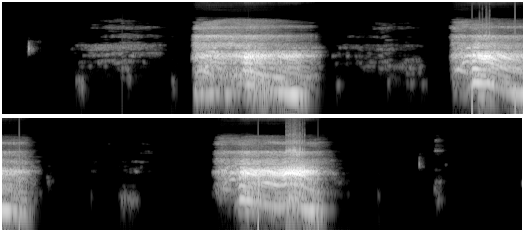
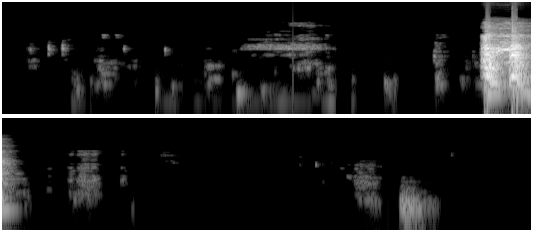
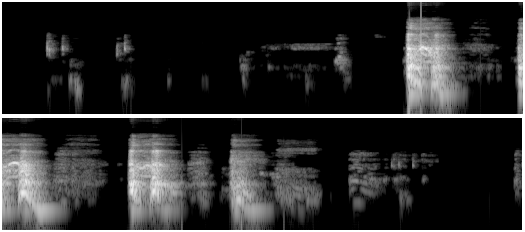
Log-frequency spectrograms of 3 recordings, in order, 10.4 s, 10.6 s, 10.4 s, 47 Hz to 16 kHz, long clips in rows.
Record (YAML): exhalation_length: 10.4 s
exhalation_amplitude: 32768
exhalation_signal_mean_std_ratio: 0.39
cough_length: 10.6 s
cough_amplitude: 32766
cough_signal_mean_std_ratio: 0.16
three_cough_length: 10.4 s
three_cough_amplitude: 32768
three_cough_signal_mean_std_ratio: 0.26
survey_phase: beta (2021-08-13 to 2022-03-07)
age: 65+
gender: Male
wearing_mask: 'No'
symptom_none: true
smoker_status: Ex-smoker
respiratory_condition_asthma: true
respiratory_condition_other: false
recruitment_source: REACT
submission_delay: 4 days
covid_test_result: Negative
covid_test_method: RT-qPCR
